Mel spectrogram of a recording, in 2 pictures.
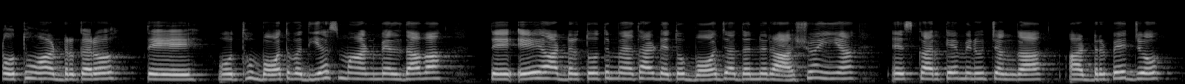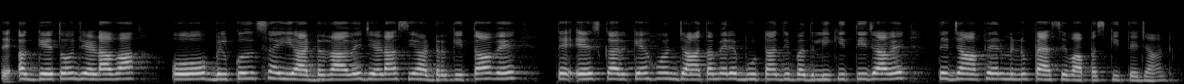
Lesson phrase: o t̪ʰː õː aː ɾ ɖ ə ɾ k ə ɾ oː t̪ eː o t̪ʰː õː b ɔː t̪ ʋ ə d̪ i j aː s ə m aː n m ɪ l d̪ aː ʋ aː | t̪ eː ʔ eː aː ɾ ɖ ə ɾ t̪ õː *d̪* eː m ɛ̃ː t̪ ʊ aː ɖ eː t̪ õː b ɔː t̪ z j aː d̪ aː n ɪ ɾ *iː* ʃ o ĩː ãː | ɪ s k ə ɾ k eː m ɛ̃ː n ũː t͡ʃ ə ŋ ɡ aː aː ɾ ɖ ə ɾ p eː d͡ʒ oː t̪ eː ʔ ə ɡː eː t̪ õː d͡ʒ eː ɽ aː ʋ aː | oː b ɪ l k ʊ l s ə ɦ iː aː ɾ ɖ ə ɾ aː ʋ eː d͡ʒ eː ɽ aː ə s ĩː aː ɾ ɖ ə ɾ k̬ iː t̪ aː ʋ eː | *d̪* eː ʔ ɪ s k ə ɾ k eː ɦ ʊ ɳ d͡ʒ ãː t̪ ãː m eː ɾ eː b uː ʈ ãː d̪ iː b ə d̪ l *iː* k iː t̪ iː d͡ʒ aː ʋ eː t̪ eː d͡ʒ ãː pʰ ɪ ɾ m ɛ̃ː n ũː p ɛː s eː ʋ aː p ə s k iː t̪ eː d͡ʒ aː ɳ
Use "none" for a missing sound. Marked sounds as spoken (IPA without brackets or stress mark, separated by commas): t̪, aː, t̪, iː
